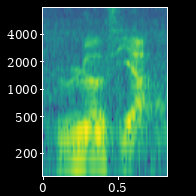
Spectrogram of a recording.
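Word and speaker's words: Leviah: jusqu'à 20 juin 2023, chérubin et génie, c'est Levia, qui s'écrit L-E-V-I-A-H.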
